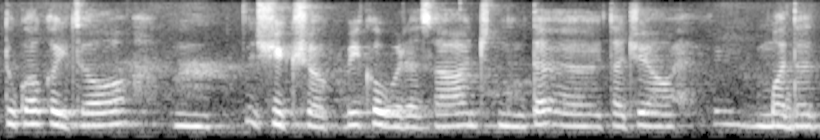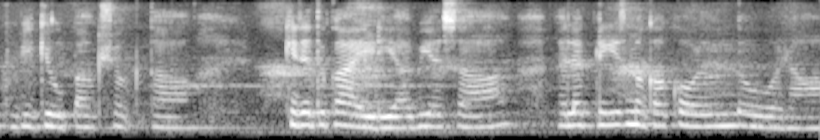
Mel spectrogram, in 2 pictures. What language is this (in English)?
Konkani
